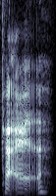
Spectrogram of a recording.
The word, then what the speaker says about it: Kia: And I've been told by It's Jenny, spelled Kia, but it's pronounced Kaya.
